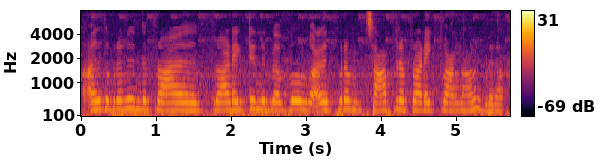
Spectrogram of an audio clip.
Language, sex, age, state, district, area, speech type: Tamil, female, 18-30, Tamil Nadu, Thoothukudi, rural, spontaneous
